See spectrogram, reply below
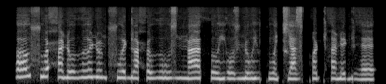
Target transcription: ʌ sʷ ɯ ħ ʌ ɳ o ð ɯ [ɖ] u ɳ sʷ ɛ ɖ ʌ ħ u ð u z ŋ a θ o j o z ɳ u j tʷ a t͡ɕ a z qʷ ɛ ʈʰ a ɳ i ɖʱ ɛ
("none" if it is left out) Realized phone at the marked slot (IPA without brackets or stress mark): ɳ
